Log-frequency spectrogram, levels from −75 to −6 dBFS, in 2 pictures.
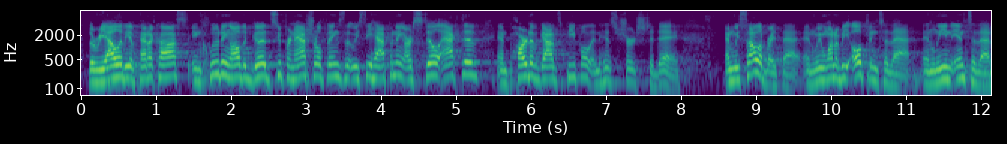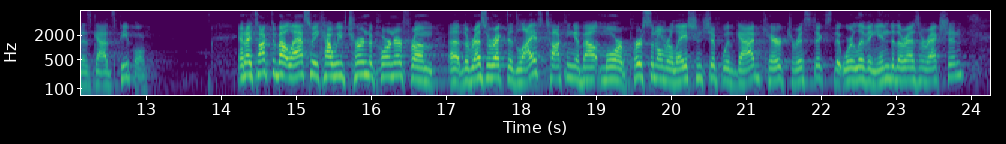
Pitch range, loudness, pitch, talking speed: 150-195 Hz, -25 LUFS, 175 Hz, 185 wpm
